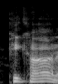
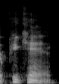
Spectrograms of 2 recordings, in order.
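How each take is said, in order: First: "pecan" said pee-KAHN, stress on KAHN; pee-KAHN pronunciation. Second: "pecan" said pee-CAN, with a short A; pee-CAN pronunciation. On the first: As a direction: rhyme the end of "pecan" with "on". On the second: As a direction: rhyme the end of "pecan" with "man". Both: Shown as a demonstration. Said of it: "do you say pecan or pecan".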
